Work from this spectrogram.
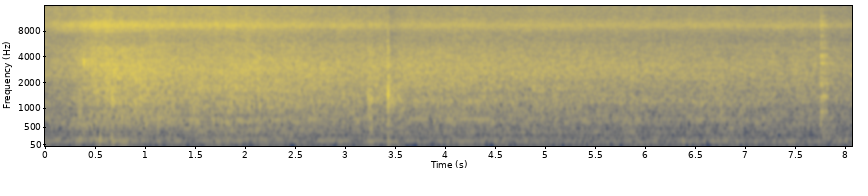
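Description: Ground spice paste hits hot oil while kalia cooks, making a loud, broad hiss that swells at first and then settles into a steady sizzle, with a couple of faint utensil clicks.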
